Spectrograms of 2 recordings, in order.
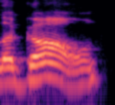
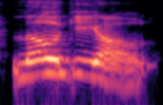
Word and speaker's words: Logion: And yesterday I was saying Logion. That's so wrong. That was so wrong. It is pronounced Logion. Logion. It's three syllables.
